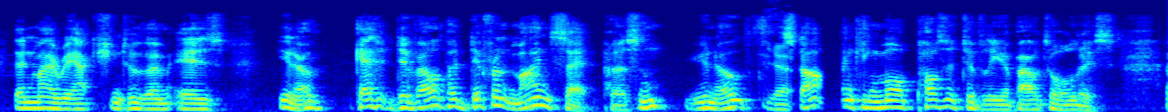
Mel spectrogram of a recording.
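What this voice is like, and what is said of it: Mixed Northern, Welsh and RP accent. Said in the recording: “the accent that people are listening to now is not RP ... my accent is a mix of my background. It's partly Northern, it's partly Welsh, it's partly educated RP”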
